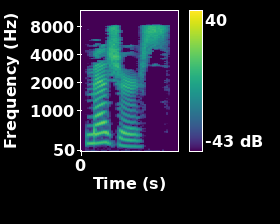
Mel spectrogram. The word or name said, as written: measures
